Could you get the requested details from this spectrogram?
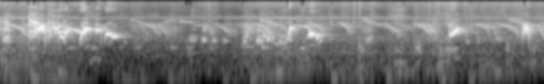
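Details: Red-whiskered bulbul performing in a singing contest, opening with a loud, rich warbled burst, then a string of quicker, fainter chirped notes and a few sharp accents.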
